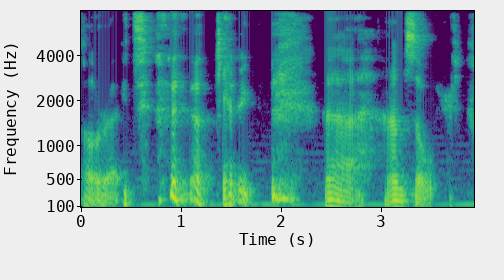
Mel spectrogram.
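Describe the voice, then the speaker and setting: Music plays in the background as a man speaks in a fairly low voice. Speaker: horror story narrator. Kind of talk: casual chat. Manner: slurring words.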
